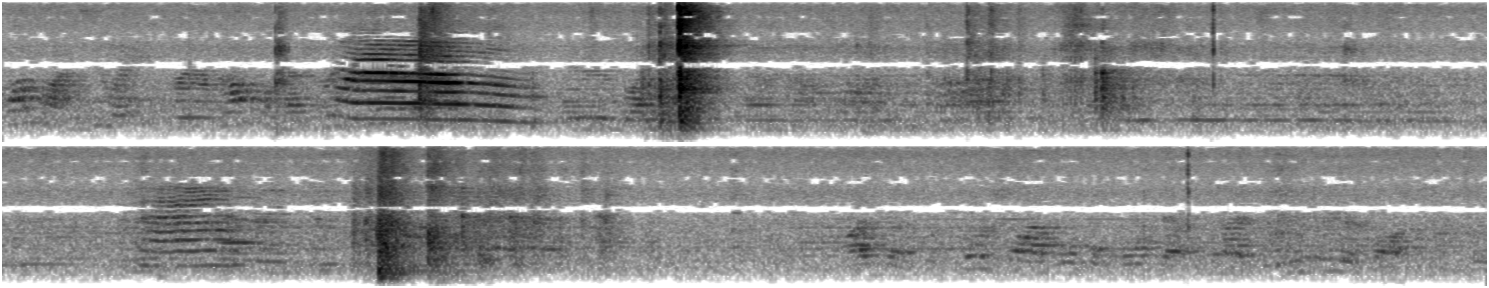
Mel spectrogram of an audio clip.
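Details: A Bengal cat that likes jumping onto the top of an opened pantry door gives two drawn-out, wavering meows, punctuated by sharp bangs like the door being struck.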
